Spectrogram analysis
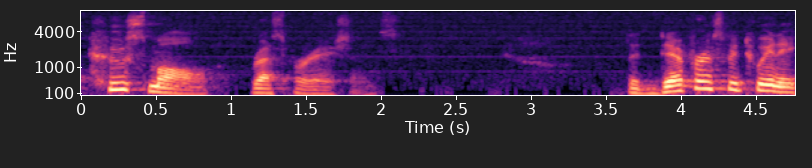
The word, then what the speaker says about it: Kussmaul: Kussmaul. Spell it?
